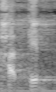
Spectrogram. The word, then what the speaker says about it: Habib: yang nulis Abi Abdurrahman Habib assulami itu di harakatnya kitab itu ada yang nulis hubbi Yang benar Oh gigih yang benar itu bacanya habib habib itu asulami itu ikut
